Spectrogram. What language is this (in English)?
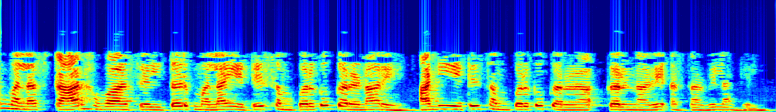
Marathi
